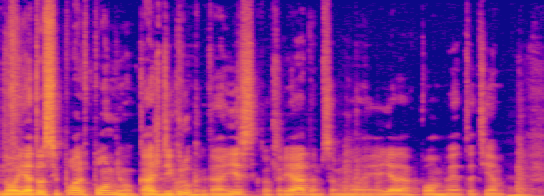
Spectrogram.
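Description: Hardly pausing, a man in a Portuguese accent talks at a moderate pace and medium pitch, his intonation monotone and flat while his loudness swings widely. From Brazil, Minas Gerais. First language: Portuguese (speaking Russian). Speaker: professional football goalkeeper. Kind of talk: casual interview chat. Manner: halting.

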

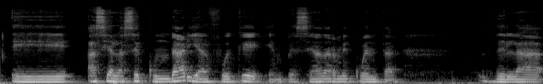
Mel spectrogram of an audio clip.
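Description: With audible room echo around him, a man talks very slowly at medium pitch, his voice dark, mellow and somewhat breathy, his intonation monotone and flat. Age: 30s. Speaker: podcast co-host, theatre teacher. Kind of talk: casual chat.

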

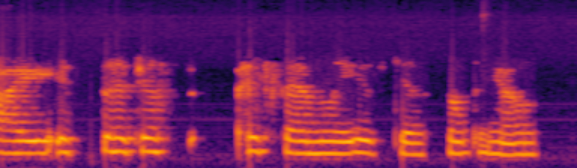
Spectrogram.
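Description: A woman with an Australian accent speaks at a fairly slow pace. Her intonation is monotone and flat. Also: very even loudness. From Adelaide, South Australia. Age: 20s. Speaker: Twitch streamer. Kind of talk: casual interview chat. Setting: video call.

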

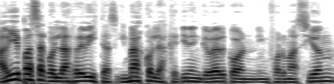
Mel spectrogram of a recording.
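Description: A man speaks in a Rioplatense accent. His pitch variation is ordinary. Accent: Argentine Spanish (rioplatense). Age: young. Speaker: podcast co-host. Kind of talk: casual chat.

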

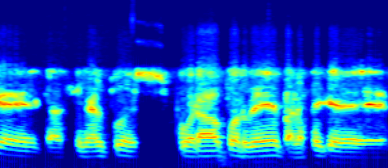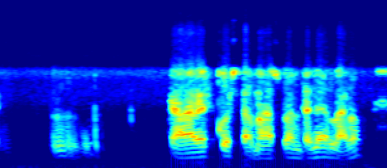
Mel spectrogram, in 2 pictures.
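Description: A man speaks at a fairly slow pace. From Ibiza, Spain. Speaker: band vocalist. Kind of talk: radio interview.

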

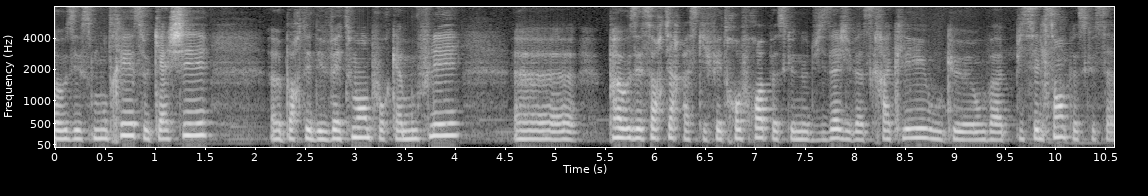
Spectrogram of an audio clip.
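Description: A woman's ordinary speaking voice, fairly slow in pace, with ordinary pitch variation. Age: 20s. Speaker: artist sharing eczema experience. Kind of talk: testimony.

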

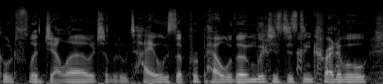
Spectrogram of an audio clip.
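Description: A man with a fairly low voice and an Australian accent, at a fairly quick pace, on a very clean recording with a silent background. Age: 30s. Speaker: medical doctor and children's author. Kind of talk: interview. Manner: halting, with repetitions; animated.

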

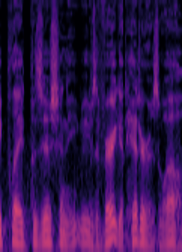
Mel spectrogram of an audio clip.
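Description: Somewhat breathy speech moves at a very fast pace with ordinary pitch variation. The recording is very clean, with a silent background. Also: man. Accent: Canadian. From Canada, Stratford, Ontario. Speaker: retired firefighter and former baseball player. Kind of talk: casual interview.

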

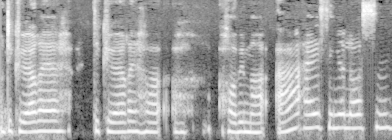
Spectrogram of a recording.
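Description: Pausing long and often, a woman with a fairly high pitch and ordinary pitch variation speaks at a very slow pace with very even loudness, in a dry, close sound with no echo. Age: 40s. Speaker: singer-songwriter. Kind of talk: casual conversation. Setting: video call from a small balcony.

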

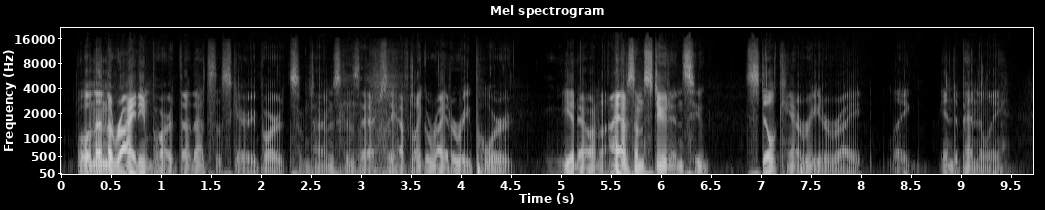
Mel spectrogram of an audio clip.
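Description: A man talks at a very fast pace in a very deep, low pitch with vocal fry and lively intonation. His loudness swings widely, and the sound is dry and close with no echo. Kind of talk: casual podcast chat.

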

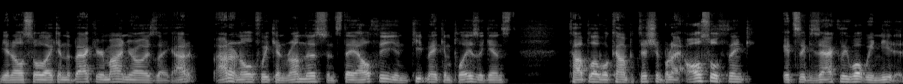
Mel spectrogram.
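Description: With a Wisconsin accent, a man talks at a very fast pace and medium pitch with fairly even intonation, over a quiet background. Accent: Upper Midwest (Wisconsin). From Northeast Wisconsin, rural. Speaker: high school football coach and referee. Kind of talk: casual interview.

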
